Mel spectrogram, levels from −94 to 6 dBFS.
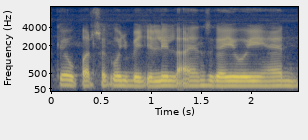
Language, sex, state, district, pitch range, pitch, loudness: Hindi, male, Uttar Pradesh, Hamirpur, 125-130 Hz, 125 Hz, -14 LUFS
